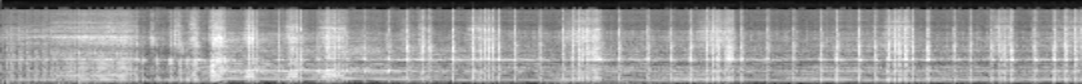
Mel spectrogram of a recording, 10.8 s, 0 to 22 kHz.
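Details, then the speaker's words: 2002 Yamaha PW80 two-stroke, first cold start after sitting over 2 years, oil pump removed, air filter off: crisp ringing note revs and drops cleanly with light rattle; steam from spilled oil, not exhaust leak; runs well. "I thought I had an exhaust leak there, but it was just the, like the steam from the crap I spilled on the motor when I was ditching the oil pump. But yeah, she's a good little runner, quick little peppy bike."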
